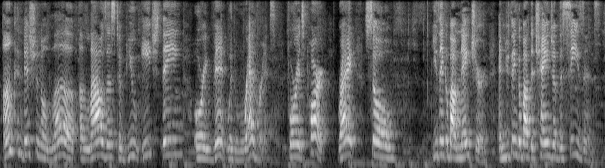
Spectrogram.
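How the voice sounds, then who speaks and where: A woman hosting a morning wellness talk, chatty and expressive, calling her listeners y'all and leading a guided breathing exercise. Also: mid-range voice, a little slow, echoey room, faint music behind. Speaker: host of a morning wellness show.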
